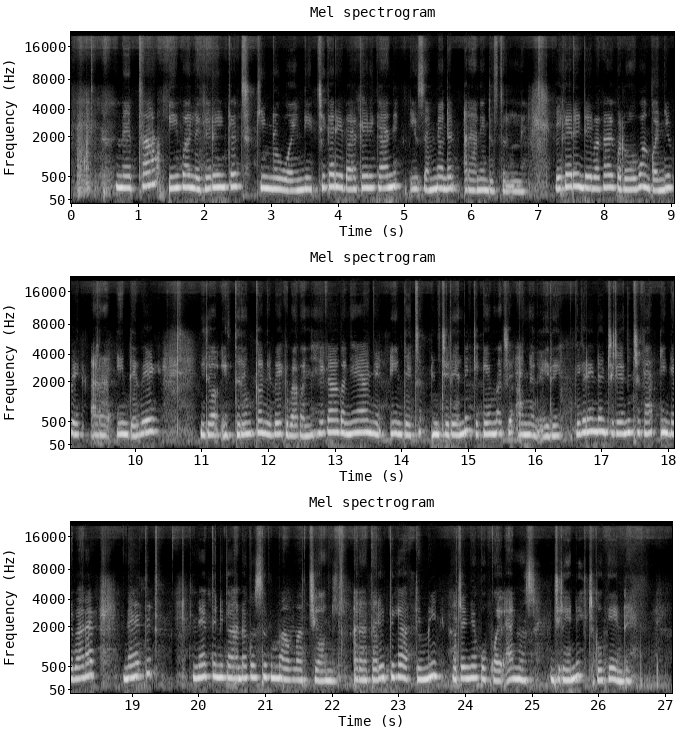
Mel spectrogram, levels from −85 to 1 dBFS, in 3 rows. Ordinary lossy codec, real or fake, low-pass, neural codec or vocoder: none; fake; none; codec, 44.1 kHz, 2.6 kbps, SNAC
